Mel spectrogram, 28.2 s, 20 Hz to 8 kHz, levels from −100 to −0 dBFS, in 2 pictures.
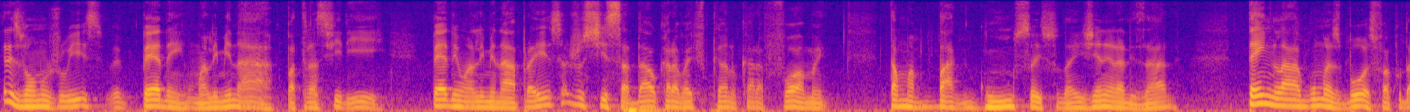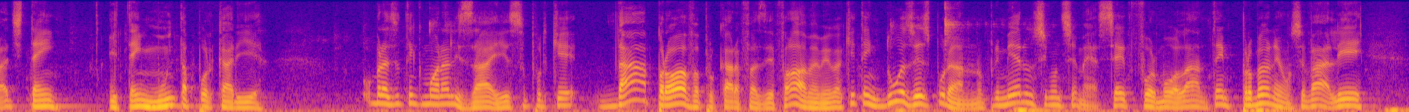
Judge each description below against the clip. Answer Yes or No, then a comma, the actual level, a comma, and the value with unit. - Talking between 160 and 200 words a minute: Yes, average, 170 wpm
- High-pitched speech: No, low, 115 Hz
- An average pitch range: Yes, average, 4.6 semitones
